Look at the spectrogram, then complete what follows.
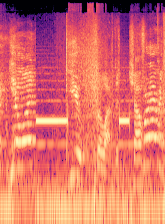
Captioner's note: beeps loudly; beep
